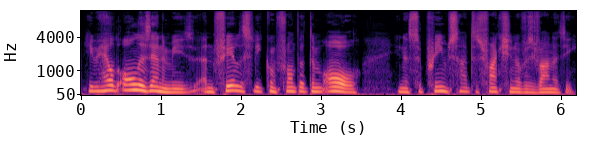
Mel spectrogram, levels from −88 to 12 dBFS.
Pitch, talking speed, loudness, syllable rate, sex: 155 Hz, 165 wpm, -17 LUFS, 5.5 syllables/s, male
